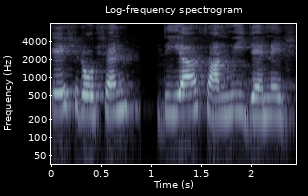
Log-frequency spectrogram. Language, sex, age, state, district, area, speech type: Sindhi, female, 45-60, Maharashtra, Thane, urban, spontaneous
